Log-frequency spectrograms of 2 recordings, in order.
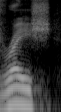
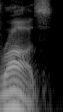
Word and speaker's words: Ra's al Ghul: How do the people in Arrow say it as Raish and say it as Raz?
